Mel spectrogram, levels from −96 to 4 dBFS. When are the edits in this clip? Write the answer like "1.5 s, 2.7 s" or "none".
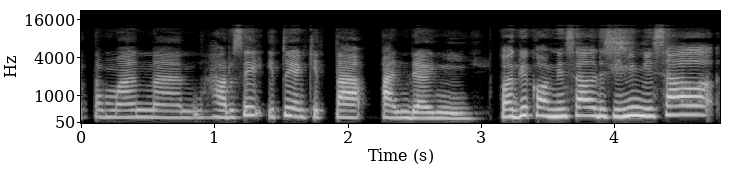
3.0 s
